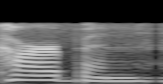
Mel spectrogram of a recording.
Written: carbon

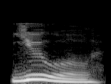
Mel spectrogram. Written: yule

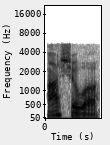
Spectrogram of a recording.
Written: Oshawa

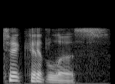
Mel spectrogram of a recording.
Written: ticketless

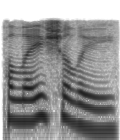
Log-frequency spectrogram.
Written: palatially

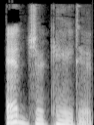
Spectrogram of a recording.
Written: educatedness

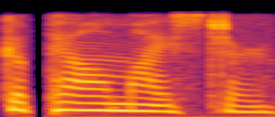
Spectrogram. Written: kapellmeister

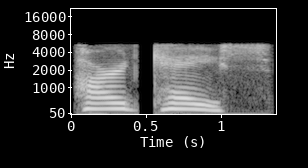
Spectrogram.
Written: hardcase

